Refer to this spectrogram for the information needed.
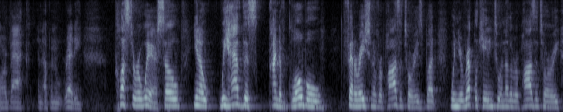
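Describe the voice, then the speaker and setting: A man giving a technical conference talk, explaining through rhetorical questions and frequent "you know"s. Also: a little high. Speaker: conference presenter. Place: conference room.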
